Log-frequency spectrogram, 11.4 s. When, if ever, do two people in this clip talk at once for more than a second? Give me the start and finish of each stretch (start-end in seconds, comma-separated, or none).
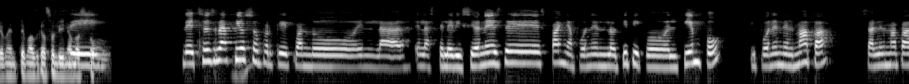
none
